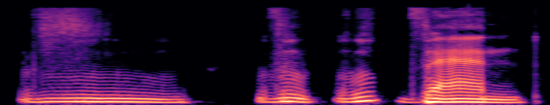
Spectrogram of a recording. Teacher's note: ভি sound একটা vibration হবে গলায়, উপরের দাঁত নিচের ঠোঁটের মাঝখানে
